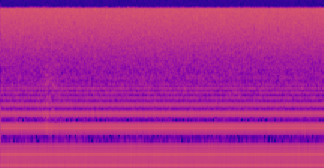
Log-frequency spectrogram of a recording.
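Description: Steady electrical mains hum with a faint hiss behind it.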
